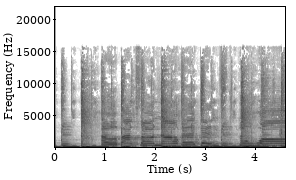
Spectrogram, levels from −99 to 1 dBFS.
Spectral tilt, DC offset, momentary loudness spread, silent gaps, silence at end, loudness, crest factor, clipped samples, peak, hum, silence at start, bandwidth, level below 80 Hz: -4.5 dB/octave; under 0.1%; 4 LU; none; 0 s; -22 LUFS; 14 dB; under 0.1%; -6 dBFS; none; 0 s; 15 kHz; -20 dBFS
